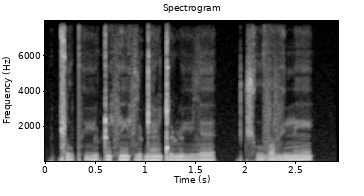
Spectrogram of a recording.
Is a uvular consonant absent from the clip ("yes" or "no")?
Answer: yes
